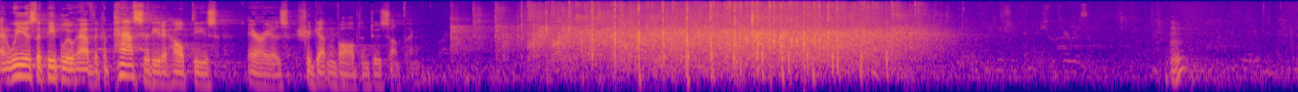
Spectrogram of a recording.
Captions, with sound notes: And we as a people who have the capacity to help these areas should get involved and do something. [APPLAUSE]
